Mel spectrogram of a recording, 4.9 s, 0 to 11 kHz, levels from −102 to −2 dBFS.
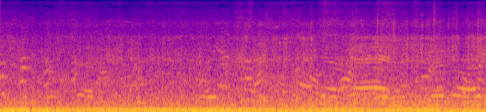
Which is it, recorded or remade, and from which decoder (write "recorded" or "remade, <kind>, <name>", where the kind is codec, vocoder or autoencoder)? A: recorded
